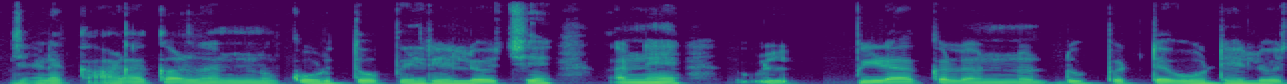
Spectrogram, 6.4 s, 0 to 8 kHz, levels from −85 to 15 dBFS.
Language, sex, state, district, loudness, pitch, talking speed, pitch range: Gujarati, male, Gujarat, Valsad, -16 LUFS, 115 Hz, 140 wpm, 110-120 Hz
